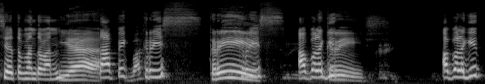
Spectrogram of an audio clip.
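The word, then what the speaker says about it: QRIS: Kalau Kris itu penyebutannya bukan curis ya, Teman-teman, tapi Kris.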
